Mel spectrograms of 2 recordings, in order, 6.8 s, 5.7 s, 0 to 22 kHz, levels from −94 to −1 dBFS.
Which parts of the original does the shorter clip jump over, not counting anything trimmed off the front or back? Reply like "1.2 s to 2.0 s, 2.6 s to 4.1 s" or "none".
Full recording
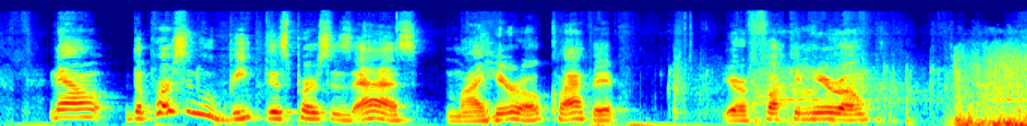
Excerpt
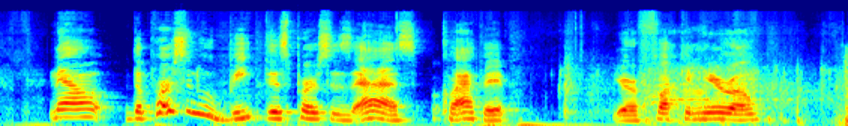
2.9 s to 3.6 s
